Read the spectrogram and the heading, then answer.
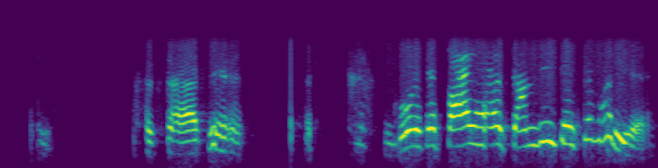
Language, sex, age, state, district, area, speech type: Hindi, female, 60+, Bihar, Samastipur, rural, conversation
